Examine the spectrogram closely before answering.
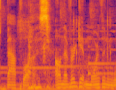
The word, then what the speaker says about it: Bapplause: shout out zero none applesauce a lot of people actually think my name is pronounced applesauce it's actually baplois i'm just clarifying it's baplois i'll never get more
